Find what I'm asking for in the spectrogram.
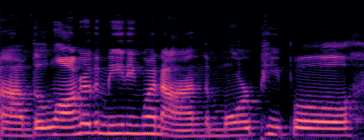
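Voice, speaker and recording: Over a silent background in a very clean recording, a woman speaks at a moderate pace and medium pitch with ordinary pitch variation. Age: young. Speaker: athletic trainer and graduate student. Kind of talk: recorded class presentation. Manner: hesitant, many fillers.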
